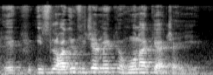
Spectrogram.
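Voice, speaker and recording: The voice is a man's, fairly high, very animated and brisk, with a little hiss or hum on the echoey room recording. As a software testing instructor lecturing his class, he fires off questions, answers them himself, and drills key terms. He blends English technical terminology into Hindi.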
